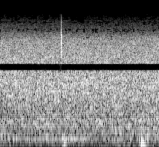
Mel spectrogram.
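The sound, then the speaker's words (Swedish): A black steam locomotive with bronze and green decorations releases big clouds of steam: a loud, steady, broad hiss that holds unbroken for the whole stretch, with a couple of faint low thumps underneath and no voices. “Vi väntar ut ångutsläppet här.”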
